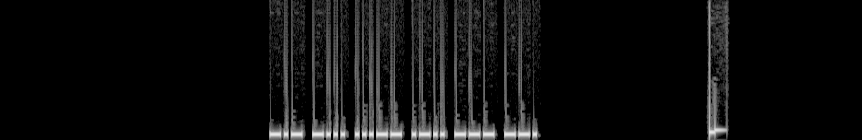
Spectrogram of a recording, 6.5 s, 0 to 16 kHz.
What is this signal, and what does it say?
Morse code, heard as a keyed tone, about 44 wpm, 700 Hz. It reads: KB3LOG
